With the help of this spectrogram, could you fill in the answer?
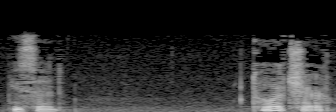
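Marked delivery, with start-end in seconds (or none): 1.9-2.4 soft murmur. A narrator's reading. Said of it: "she murmured".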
